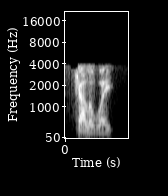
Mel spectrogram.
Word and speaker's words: Callaway: Callaway. – Callaway. – Like Cap Callaway.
